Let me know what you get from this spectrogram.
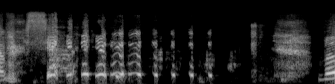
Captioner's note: laughing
